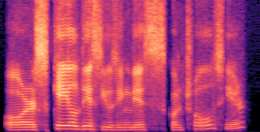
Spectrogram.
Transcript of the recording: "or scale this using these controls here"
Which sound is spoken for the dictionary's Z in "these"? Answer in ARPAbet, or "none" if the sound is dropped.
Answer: S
